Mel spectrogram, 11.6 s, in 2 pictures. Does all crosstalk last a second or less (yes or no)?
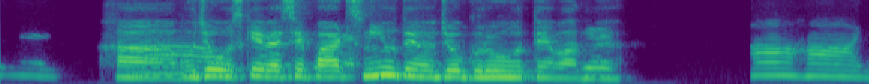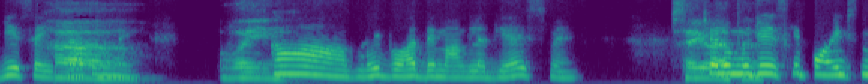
no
